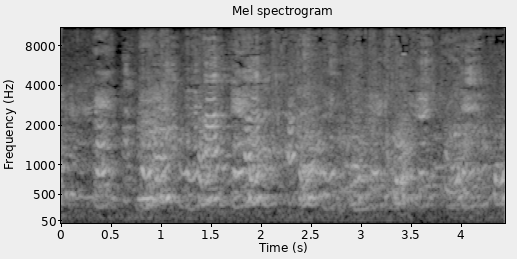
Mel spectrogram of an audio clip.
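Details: Several sea lions call over one another in a dense chorus of wavering, throaty moans and grunts that rise and fall, with no pauses between voices.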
